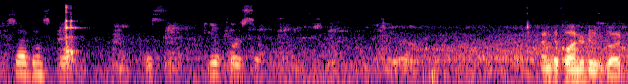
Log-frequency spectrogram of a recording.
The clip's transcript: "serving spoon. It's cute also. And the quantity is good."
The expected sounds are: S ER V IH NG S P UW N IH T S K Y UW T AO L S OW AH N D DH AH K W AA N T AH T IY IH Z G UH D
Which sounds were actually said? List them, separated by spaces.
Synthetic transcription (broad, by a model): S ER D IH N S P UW IH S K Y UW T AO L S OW AH N D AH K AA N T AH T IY IH Z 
